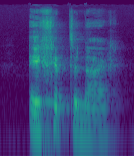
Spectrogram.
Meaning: an Egyptian
- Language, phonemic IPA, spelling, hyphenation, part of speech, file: Dutch, /eːˈɣɪp.təˌnaːr/, Egyptenaar, Egyp‧te‧naar, noun, Nl-Egyptenaar.ogg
